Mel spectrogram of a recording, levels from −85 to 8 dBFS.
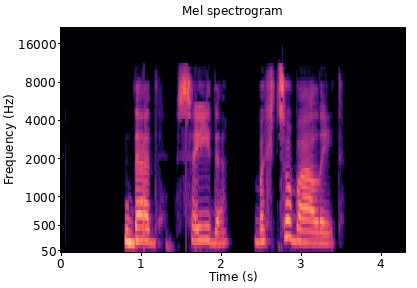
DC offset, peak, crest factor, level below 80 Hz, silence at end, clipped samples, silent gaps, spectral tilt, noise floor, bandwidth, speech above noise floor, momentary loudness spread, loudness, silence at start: under 0.1%; 0 dBFS; 18 dB; -58 dBFS; 0.9 s; under 0.1%; 2.14-2.40 s; -3.5 dB/octave; under -90 dBFS; 11.5 kHz; over 74 dB; 14 LU; -16 LUFS; 0.8 s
